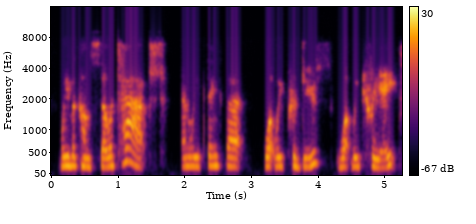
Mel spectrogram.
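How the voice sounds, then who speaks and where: With a Southern accent, a woman speaks at a medium pitch and a fairly slow pace. Her intonation stays fairly even. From US South, Mississippi. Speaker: yoga teacher. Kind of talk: casual interview chat.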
